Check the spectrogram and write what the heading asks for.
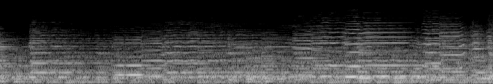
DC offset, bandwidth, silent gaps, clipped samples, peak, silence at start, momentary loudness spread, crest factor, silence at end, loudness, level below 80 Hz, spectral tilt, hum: under 0.1%; 12.5 kHz; none; under 0.1%; -6 dBFS; 0 s; 7 LU; 16 dB; 0 s; -22 LUFS; -46 dBFS; -6.5 dB/octave; none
